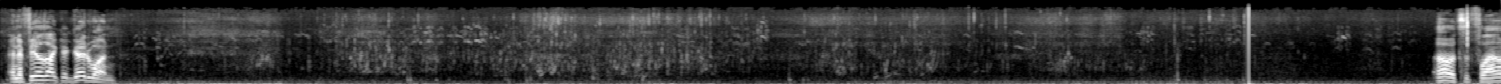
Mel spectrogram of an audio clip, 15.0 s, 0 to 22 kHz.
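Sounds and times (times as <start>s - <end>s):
wind buffeting microphone: 0.0s - 15.0s
shallow water splashing: 2.3s - 12.3s.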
